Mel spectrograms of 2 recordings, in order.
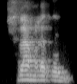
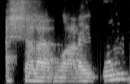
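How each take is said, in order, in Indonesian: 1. Salamnya digumamkan dan tidak jelas. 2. Salamnya diucapkan dengan jelas dan lengkap. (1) "nggak akan mungkin" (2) "jelas mengucapkannya"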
